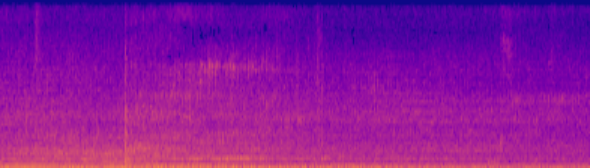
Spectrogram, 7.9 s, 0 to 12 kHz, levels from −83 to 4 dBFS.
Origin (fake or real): real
